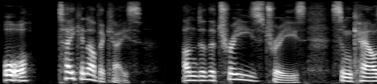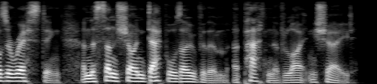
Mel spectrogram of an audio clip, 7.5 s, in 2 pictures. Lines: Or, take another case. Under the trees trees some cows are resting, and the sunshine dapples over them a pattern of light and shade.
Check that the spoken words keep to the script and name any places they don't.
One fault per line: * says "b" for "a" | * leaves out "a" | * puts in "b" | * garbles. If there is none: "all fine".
all fine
